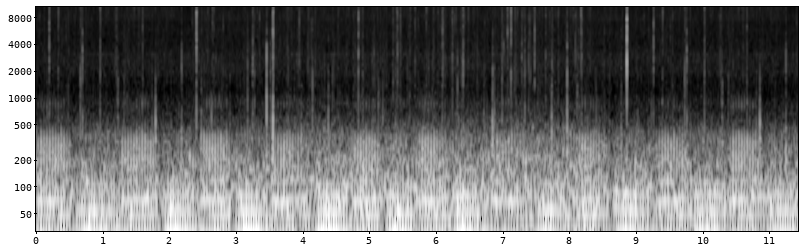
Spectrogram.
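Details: Steady low rumble of a purring cat, pulsing with each breath every second or so, accompanied by frequent crackling and snapping of a fire in a fireplace.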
